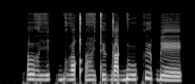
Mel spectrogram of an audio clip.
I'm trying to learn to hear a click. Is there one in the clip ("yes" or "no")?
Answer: no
